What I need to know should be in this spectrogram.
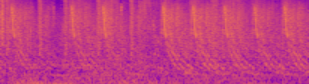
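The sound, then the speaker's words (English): A needle launcher fires in a video game, a rapid string of many quick shots in an even rhythm, loud and dense throughout. “Come down with a needle launcher shooting.”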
